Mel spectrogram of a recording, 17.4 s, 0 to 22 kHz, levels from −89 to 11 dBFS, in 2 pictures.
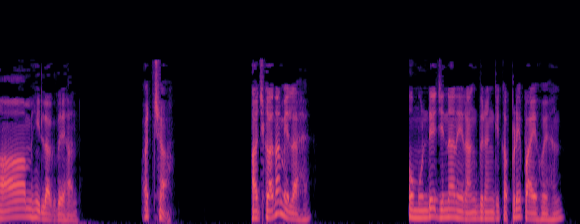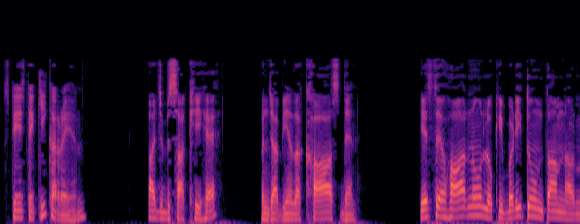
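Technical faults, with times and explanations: Throughout: MP3 compression, and the damage is plainly audible. The treble is cut hard and weak detail flickers in and out between frames, giving a watery, swirly quality with smeared attacks. That's likely a very low bitrate, something like 32 kbps.
2.28–2.32 s and 9.09–9.12 s: pre-echo. A short hiss creeps in ahead of each sharp attack, about 44 ms and 29 ms early, with the noise up by about 20 dB and 16 dB. The codec spread its noise across a roughly 72 ms block instead of switching to short blocks, so the attacks sound soft.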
